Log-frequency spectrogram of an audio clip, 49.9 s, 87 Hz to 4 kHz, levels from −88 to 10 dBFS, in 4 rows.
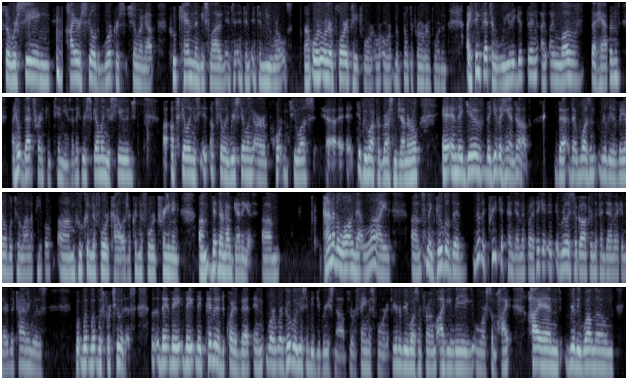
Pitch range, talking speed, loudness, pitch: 135-155 Hz, 210 wpm, -27 LUFS, 145 Hz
